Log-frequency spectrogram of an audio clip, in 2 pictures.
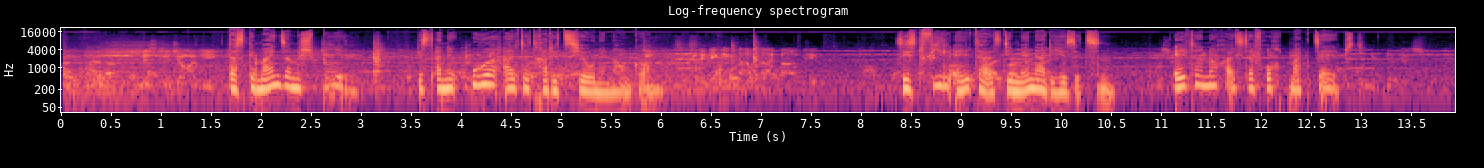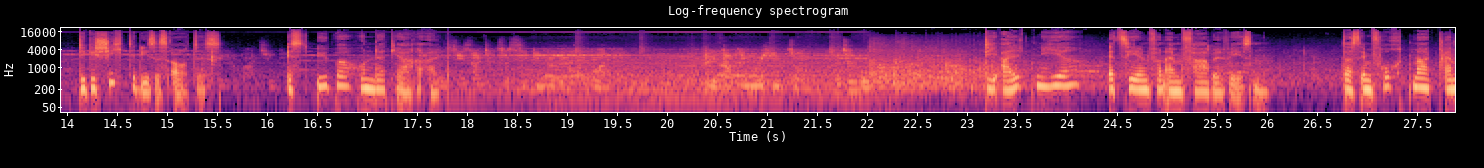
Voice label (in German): Kommentar Freundlich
